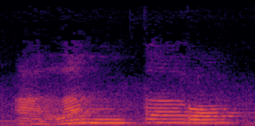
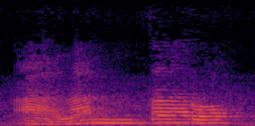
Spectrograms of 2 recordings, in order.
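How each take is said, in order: No difference in how they are said.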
